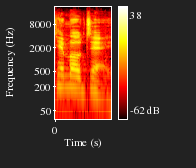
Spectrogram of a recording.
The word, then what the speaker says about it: Timothée: All right, well, I think that your name should be pronounced the way it should. That's what it sounded like to me. It's Timothée.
